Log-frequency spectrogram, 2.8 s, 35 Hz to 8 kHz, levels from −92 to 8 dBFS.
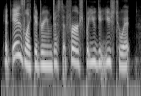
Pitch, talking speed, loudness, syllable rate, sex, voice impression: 225 Hz, 295 wpm, -18 LUFS, 5.5 syllables/s, female, feminine, adult-like, tensed, powerful, bright, clear, fluent, intellectual, calm, friendly, elegant, lively, slightly kind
